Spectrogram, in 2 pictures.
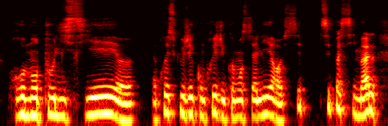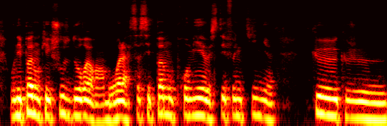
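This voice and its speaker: A man with a mid-range, dark-toned voice chats casually on video about the records and books he bought, stumbling through frequent fillers and restarts.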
